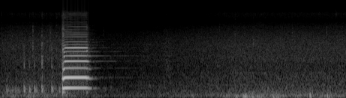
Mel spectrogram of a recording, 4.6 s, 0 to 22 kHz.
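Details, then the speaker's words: 2002 Nissan Xterra with blown head gasket, battery just reconnected: one sharp, steady horn blast about a third of a second outdoors; horn going off by itself, owner suspects the anti-theft system. "Why is my horn Oh no. Why is my horn going off? I think the 2002 anti- theft is having problems."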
